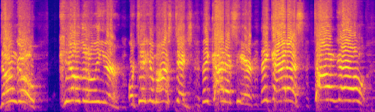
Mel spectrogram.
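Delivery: shrill, very high, very loud goblin screech. Game master voices a goblin in a fight, yelling in a goblin voice. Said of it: "he yells".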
